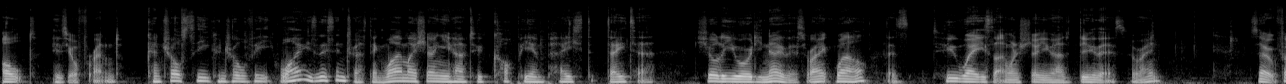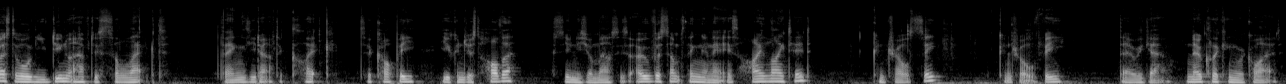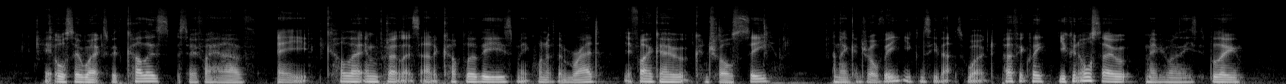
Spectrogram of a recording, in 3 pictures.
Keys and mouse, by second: 1.4 middle click, 1.9 ctrl+middle click, 2.5 middle click, 3.2 middle click, 4.0-4.3 drag, 5.0 x, 5.6-6.4 drag, 6.9 middle click, 7.4 ctrl+middle drag, 8.0 middle click, 8.4 click, 11.4 middle click, 11.9 ctrl+middle click, 12.4 middle click, 12.7 click, 13.5-16.0 drag, 22.0 ctrl+c, 22.9 ctrl+v, 25.9 middle click, 26.4 shift+a, 29.1 ctrl+middle click, 29.5 middle click, 29.7 shift+d, 30.7 click, 32.8 ctrl+c, 33.8 ctrl+c, 33.8 ctrl+v, 37.1 click.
